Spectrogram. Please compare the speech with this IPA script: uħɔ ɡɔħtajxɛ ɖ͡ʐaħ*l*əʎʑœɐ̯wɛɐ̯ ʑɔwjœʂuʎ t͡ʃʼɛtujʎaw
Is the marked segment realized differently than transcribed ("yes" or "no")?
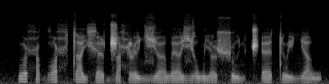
yes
